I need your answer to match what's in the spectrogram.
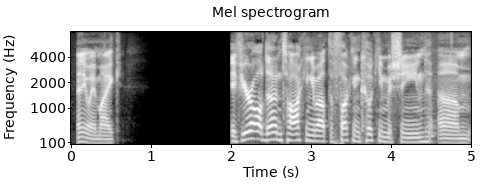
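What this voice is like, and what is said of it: Passive-aggressive character voice, sounds like bad connection. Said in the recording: “Why are you talking like that? You're talking like your fucking connection's bad ... I'm doing a passive-aggressive character.”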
